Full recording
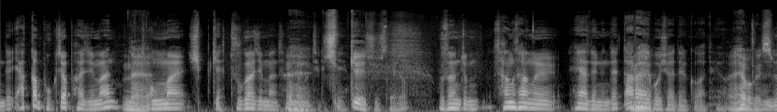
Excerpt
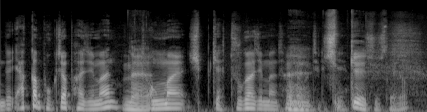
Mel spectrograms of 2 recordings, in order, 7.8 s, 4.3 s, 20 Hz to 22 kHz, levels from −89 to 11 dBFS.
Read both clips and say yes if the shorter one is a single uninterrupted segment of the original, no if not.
yes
